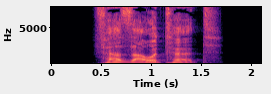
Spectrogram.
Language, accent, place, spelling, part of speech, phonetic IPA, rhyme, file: German, Germany, Berlin, versautet, verb, [fɛɐ̯ˈzaʊ̯tət], -aʊ̯tət, De-versautet.ogg
- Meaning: inflection of versauen: 1. second-person plural preterite 2. second-person plural subjunctive II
